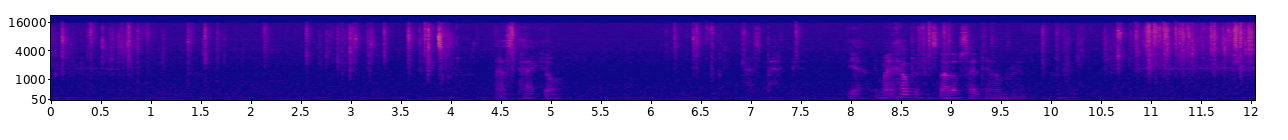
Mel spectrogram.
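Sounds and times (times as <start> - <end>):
foil pack crinkling: 0.0 - 1.8, 2.5 - 4.1, 9.9 - 12.0.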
